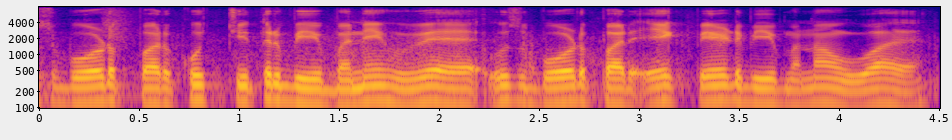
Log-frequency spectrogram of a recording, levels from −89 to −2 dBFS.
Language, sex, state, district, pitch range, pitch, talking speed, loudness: Hindi, male, Uttar Pradesh, Saharanpur, 115-130 Hz, 125 Hz, 240 wpm, -17 LUFS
